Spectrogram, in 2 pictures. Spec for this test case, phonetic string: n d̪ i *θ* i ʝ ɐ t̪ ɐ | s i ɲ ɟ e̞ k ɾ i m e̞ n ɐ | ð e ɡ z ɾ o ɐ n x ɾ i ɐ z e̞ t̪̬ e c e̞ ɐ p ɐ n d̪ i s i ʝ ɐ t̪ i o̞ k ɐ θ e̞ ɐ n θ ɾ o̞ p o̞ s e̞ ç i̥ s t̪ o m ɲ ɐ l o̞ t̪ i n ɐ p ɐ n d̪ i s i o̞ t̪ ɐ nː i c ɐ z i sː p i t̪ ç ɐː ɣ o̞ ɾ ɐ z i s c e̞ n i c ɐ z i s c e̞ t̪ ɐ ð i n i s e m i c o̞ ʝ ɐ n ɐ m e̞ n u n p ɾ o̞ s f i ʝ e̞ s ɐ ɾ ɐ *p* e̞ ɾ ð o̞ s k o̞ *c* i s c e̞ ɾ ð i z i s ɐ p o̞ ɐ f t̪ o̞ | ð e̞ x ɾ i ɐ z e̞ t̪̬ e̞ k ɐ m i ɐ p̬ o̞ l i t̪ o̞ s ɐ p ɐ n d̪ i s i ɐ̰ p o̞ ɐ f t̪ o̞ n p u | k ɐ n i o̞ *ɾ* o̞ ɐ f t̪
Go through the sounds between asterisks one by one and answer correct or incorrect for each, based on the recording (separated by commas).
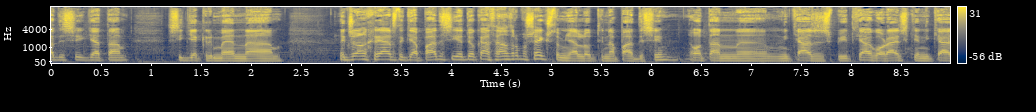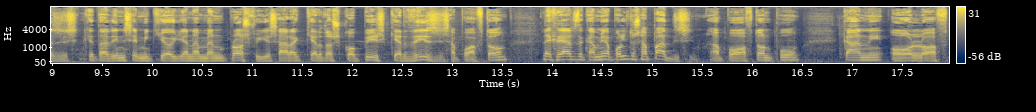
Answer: incorrect, incorrect, incorrect, incorrect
